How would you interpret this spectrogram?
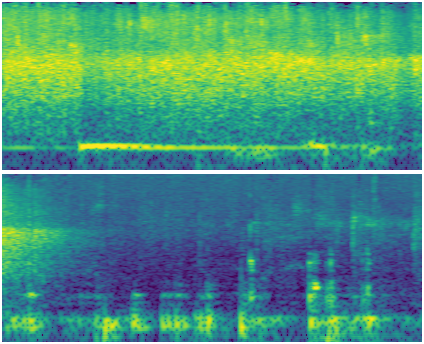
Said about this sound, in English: So please help me give our panelists another round of applause.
